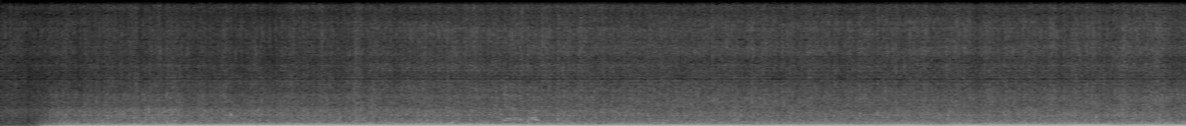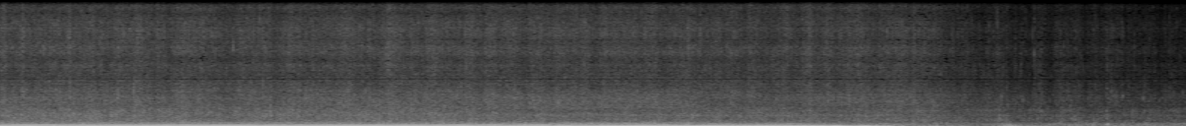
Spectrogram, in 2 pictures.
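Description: Small boat's outboard motor running at a steady speed close to the microphone, a loud even low hum; near the end it drops away, leaving wind and water noise.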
